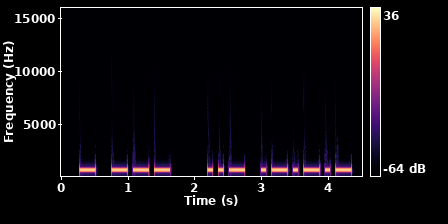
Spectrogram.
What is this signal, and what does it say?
Morse code, heard as a keyed tone, about 15 wpm, 700 Hz. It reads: TO U.
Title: Sentences from Top 500 Words and Abbreviations 15wpm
